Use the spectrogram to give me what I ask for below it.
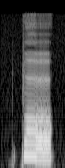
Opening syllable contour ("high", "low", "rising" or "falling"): falling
